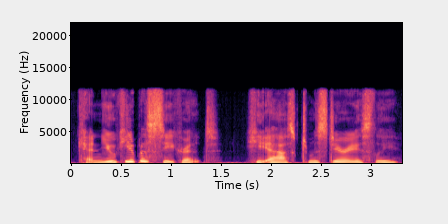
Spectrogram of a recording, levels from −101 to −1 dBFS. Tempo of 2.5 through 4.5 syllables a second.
Yes: 4.4 syllables/s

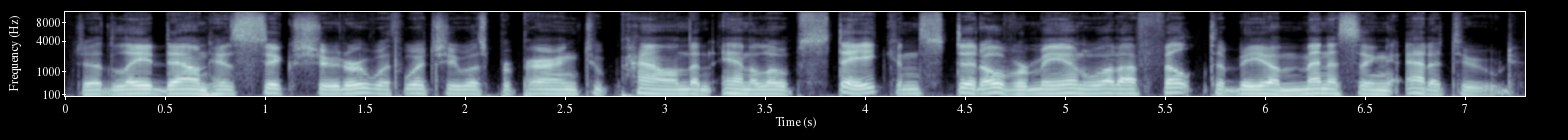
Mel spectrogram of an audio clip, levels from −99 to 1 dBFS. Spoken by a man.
Yes: male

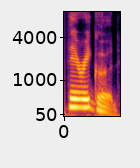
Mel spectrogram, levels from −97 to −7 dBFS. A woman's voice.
Yes: female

